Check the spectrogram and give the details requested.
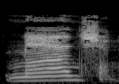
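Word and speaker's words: mansion: 근데 A 발음을 어에 발음보다는 man션 아 man 그러면 우리가 왜 언급한다라고 할 때 m이 있잖아요. 걔보다 입모양이 조금 더 벌어지겠네요. 맞아요. 오 너무 좋아 선생님. 그래서 그 두 단어를 구별하셔야 돼요.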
